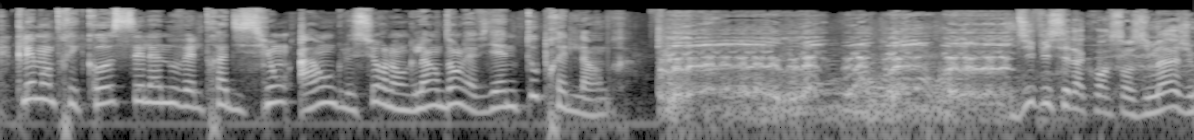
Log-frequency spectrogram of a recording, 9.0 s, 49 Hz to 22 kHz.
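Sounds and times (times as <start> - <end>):
speech: 0.2 - 5.1, 7.7 - 8.9
man imitating a loud shrill pig squeal in a pig-squeal contest: 4.9 - 8.7.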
